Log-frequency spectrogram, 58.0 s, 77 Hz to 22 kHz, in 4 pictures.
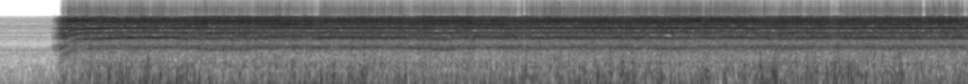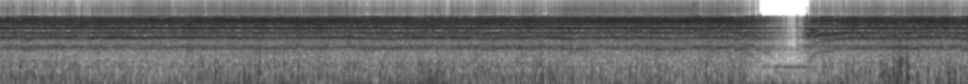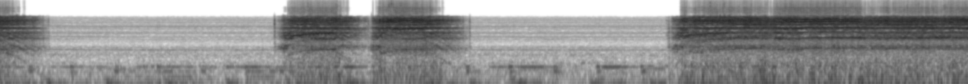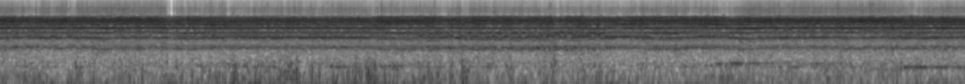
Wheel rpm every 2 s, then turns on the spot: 80, 220, 230, 220, 230, 230, 230, 230, 230, 230, 230, 230, 210, 90, 150, 0, 40, 100, 0, 50, 220, 230, 230, 230, 230, 210, 220, 230, 230.
none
